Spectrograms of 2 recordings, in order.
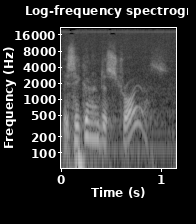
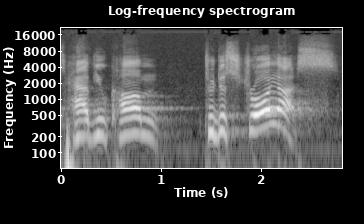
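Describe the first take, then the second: First: High, hushed worried question; fearful question. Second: High, loud, slowed demand; defiant challenge. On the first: Demon dreading that Christ will destroy them, hushed fear. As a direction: ask it softly, pitch rising in fear. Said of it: "There could have been a fear here". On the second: Demon demanding an answer from Jesus, loud defiant shout. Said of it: "though, an obstinate". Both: Acted.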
